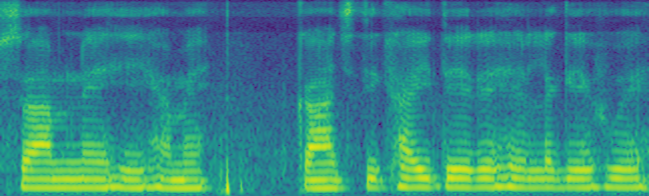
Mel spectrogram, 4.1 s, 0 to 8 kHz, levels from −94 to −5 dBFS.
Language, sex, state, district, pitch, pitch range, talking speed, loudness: Hindi, male, Himachal Pradesh, Shimla, 135 Hz, 130-140 Hz, 150 wpm, -15 LUFS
